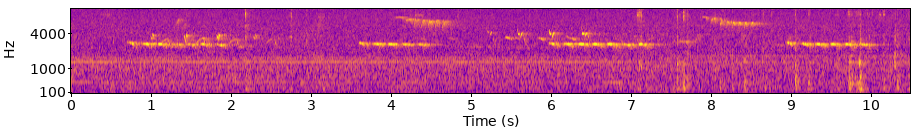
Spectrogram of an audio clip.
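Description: Faint songbird singing: short trilled phrases repeated every second or two, over a steady low electrical hum, with a few small clicks in the second half.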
